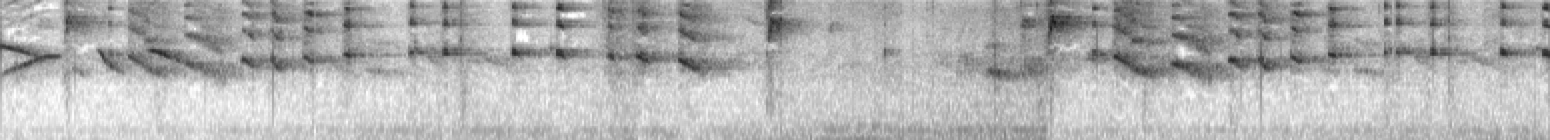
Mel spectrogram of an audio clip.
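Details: Green-winged saltator song used to warm up and stimulate other birds: a dense run of whistled, down-slurred notes, repeated in quick bursts over several seconds, with a steady low hum behind.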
